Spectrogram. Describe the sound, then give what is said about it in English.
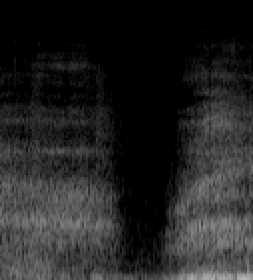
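A person breathes in and out slowly, making two long, airy breaths with a brief hush between them and no talking. “when you stop and think about breathing in and breathing out, it sounds like that word, like,”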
